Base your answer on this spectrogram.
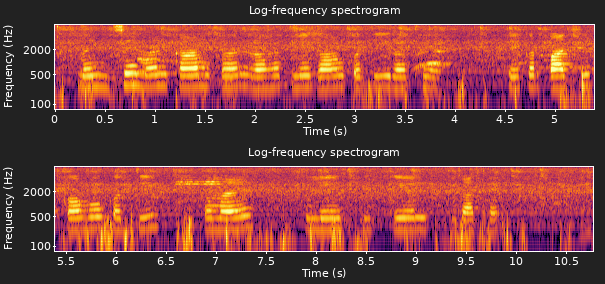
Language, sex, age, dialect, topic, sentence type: Chhattisgarhi, female, 25-30, Northern/Bhandar, agriculture, statement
